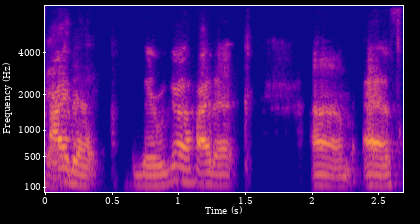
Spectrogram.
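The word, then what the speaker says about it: Haiduk: General Hospital, Stacey, I'm so sorry I can't pronounce her last name, but Stacey Hyduck. Hyduck, there we go, Hyduck, as Kristen Demare from Days, Melissa Ordway as Abby Newman.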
